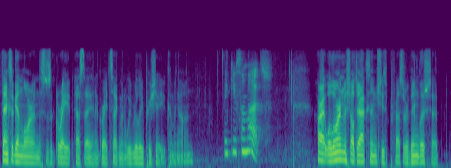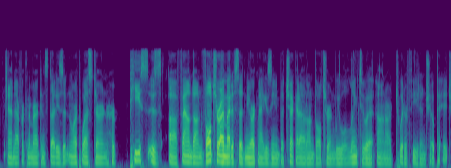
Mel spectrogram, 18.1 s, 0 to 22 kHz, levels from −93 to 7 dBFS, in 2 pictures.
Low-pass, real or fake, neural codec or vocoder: 7.2 kHz; real; none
